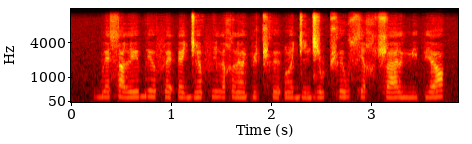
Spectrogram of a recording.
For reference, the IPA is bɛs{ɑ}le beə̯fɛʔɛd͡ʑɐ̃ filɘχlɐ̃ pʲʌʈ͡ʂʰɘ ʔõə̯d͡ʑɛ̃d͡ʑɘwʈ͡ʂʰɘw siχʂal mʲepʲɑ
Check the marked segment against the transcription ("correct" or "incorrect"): correct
